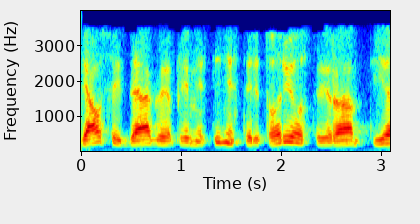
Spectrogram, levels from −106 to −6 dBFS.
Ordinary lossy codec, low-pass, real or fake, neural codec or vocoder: MP3, 32 kbps; 3.6 kHz; real; none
